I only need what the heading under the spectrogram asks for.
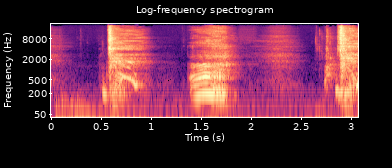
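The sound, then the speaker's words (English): Three loud, explosive sneezes burst out in quick succession, each a sharp, forceful blast with brief pauses between. “Bless you.”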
